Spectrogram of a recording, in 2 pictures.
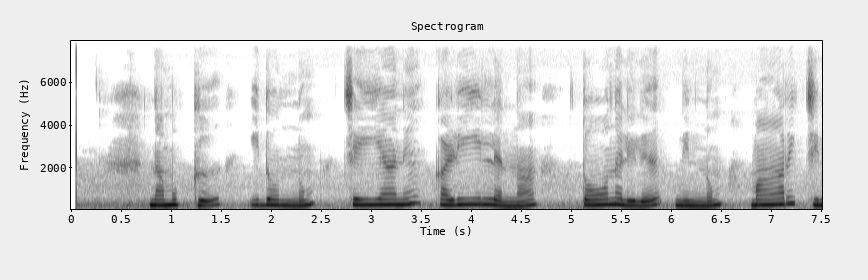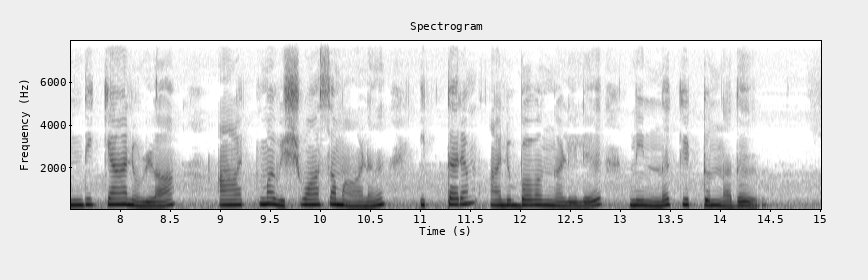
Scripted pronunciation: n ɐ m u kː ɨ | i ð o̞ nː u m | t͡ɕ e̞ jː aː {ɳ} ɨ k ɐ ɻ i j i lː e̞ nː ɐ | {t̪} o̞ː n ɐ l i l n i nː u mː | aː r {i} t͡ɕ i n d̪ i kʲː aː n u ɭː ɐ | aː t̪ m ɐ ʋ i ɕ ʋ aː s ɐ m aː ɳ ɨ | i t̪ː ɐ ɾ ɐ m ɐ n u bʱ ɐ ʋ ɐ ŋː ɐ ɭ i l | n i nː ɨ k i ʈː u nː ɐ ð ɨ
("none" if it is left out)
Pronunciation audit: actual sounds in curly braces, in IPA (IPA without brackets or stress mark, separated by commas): n, t̪, i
